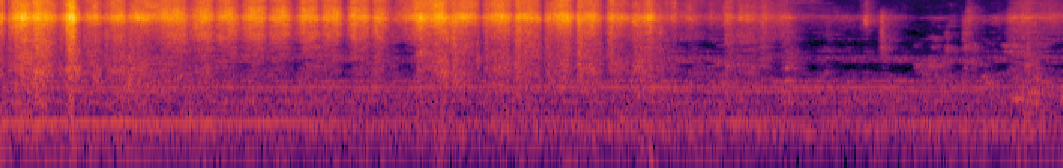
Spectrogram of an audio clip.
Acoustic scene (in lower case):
kitchen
